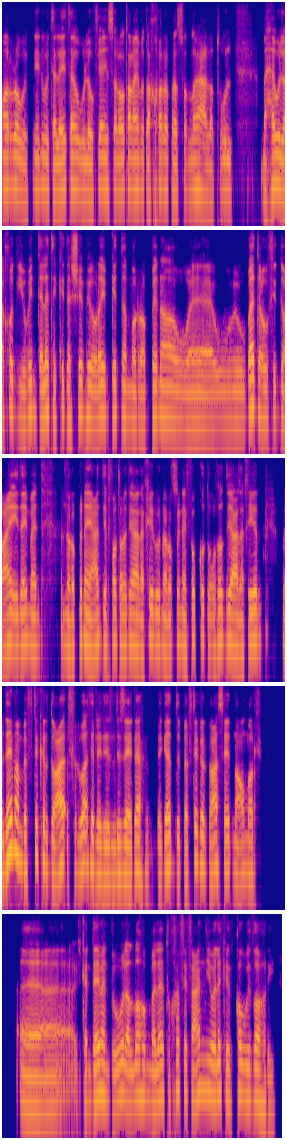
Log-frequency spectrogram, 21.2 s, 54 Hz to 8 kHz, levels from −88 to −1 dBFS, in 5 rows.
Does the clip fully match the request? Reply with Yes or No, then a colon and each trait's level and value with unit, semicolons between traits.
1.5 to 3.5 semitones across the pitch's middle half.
Yes: narrow, 2.4 semitones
